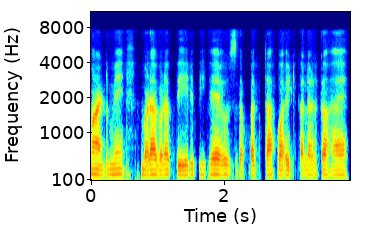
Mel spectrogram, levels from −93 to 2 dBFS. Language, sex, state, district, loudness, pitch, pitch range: Hindi, male, Himachal Pradesh, Shimla, -22 LUFS, 95 Hz, 95-100 Hz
